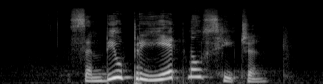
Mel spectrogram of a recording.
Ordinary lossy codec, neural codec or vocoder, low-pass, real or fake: none; codec, 44.1 kHz, 3.4 kbps, Pupu-Codec; 14.4 kHz; fake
